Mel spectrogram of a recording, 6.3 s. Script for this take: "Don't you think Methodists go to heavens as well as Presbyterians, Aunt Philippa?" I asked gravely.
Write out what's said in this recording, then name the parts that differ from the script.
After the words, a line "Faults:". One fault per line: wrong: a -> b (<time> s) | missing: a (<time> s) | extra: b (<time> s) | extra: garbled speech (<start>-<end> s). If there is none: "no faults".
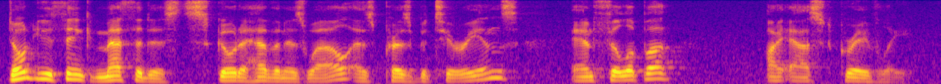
"Don't you think Methodists go to heaven as well as Presbyterians, Aunt Philippa?" I asked gravely.
Faults:
wrong: heavens -> heaven (1.6 s)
